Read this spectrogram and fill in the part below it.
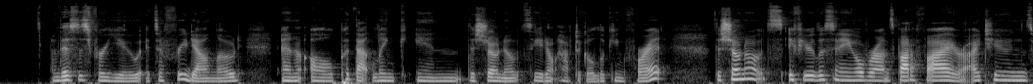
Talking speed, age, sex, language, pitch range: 215 wpm, 30-49, female, English, 170-210 Hz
